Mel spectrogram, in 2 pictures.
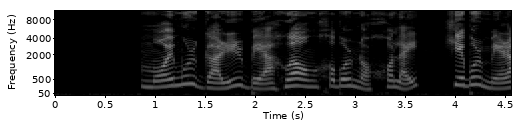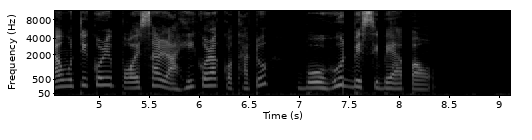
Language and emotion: Assamese, disgusted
